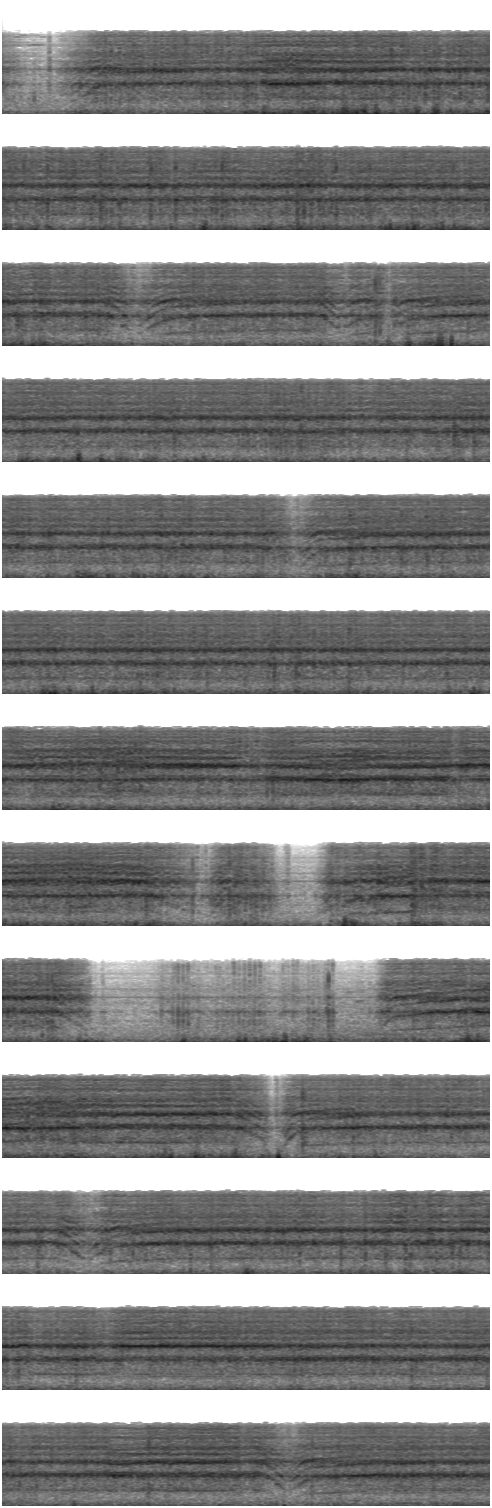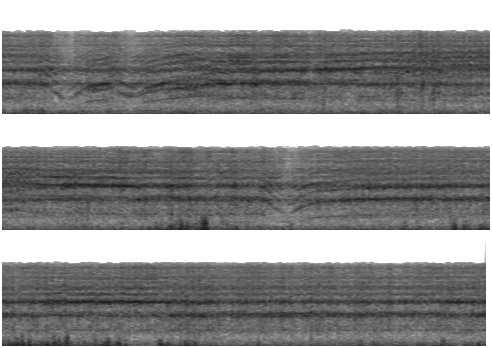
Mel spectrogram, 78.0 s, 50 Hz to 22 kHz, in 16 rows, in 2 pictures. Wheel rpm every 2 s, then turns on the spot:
70, 160, 160, 160, 160, 120, 130, 150, 160, 160, 160, 120, 160, 160, 160, 170, 160, 150, 40, 140, 20, 70, 160, 110, 130, 150, 160, 160, 160, 160, 140, 150, 120, 160, 160, 140, 160, 160, 160.
40-42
